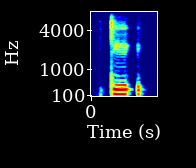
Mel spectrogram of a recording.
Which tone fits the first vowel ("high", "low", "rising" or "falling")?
high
